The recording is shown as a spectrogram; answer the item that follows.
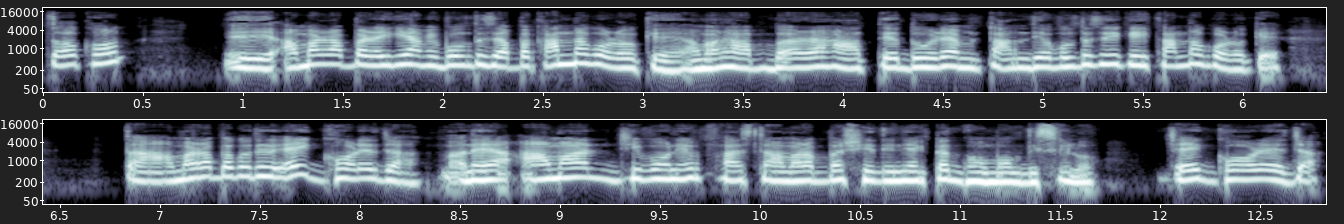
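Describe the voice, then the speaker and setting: High-voiced young woman telling her story. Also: no echo, clean studio sound. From Bangladesh. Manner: plain spoken, colloquial village speech, quoting relatives. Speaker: caller sharing a life story. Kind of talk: personal storytelling on a radio show.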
